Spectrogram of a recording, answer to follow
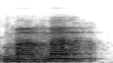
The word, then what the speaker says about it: mamá: amo a mi mamá mamá que se refiere a madrid ánimo de madre es una palabra que lleva tilde y que lleva la rayita en la última vocal en la última a mamá pero también existe la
